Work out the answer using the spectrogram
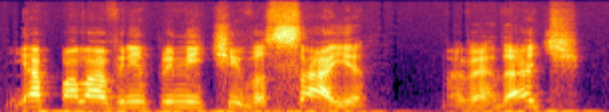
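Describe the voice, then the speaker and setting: A man teaching a spelling lesson with lots of energy, calling his viewers "galera" and checking in with "né?" and "tá?" after each point, and drawing out key words slowly to stress them. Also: sits high, no echo. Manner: energetic, calls the viewers "galera" and "moçada", ends phrases with "né?" and "tá?". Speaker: Portuguese grammar teacher. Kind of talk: lively spelling lesson to camera.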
